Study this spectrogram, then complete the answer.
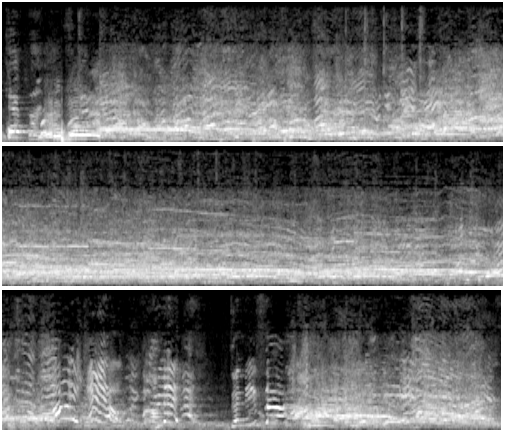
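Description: A large crowd cheers and screams loudly in an echoing hall.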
